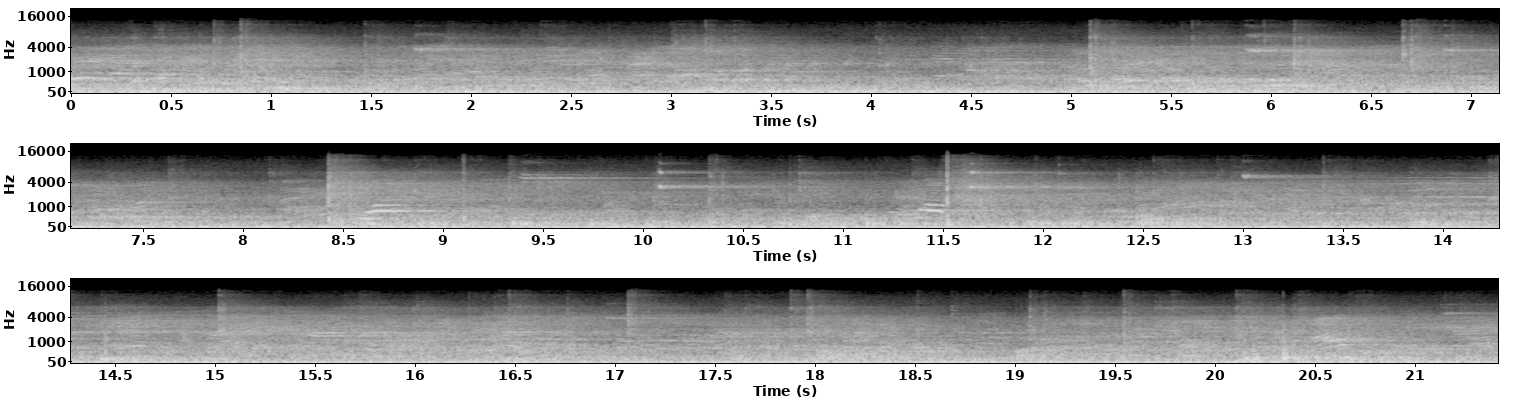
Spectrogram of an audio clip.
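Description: Players call out to each other across the courts.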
